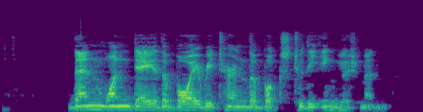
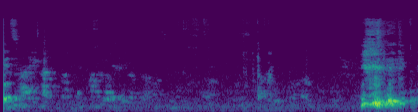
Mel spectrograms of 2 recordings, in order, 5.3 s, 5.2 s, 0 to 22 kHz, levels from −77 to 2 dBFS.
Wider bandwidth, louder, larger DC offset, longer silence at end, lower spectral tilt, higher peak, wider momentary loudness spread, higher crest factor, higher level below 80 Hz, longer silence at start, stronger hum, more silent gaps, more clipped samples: second, 7 kHz vs 11.5 kHz; first, -17 LUFS vs -21 LUFS; neither; first, 0.45 s vs 0.05 s; about the same, -6 dB/octave vs -5.5 dB/octave; first, 0 dBFS vs -4 dBFS; second, 12 LU vs 30 LU; second, 18 dB vs 24 dB; first, -56 dBFS vs -64 dBFS; first, 0.85 s vs 0.05 s; neither; neither; neither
